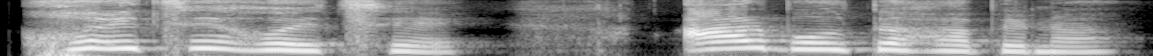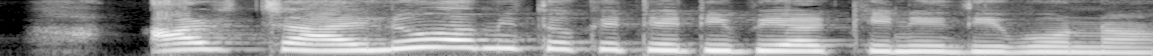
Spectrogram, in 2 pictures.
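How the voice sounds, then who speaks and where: A woman's voice: high-pitched, moderate pace, fairly bright tone. A woman voicing a stern but caring mother fox in a children's cartoon, fretful and reproachful. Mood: scolding. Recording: faint music behind.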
